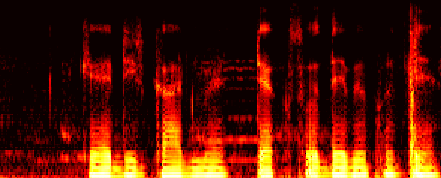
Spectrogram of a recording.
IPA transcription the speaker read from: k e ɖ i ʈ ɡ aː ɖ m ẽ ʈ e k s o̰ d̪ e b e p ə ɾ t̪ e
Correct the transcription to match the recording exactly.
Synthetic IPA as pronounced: k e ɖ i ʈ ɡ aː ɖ m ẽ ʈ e k s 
